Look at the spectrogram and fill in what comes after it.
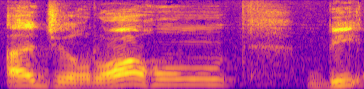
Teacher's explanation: میم ساکن اس کے بعد با آ رہا ہے تو میم ساکن کو غننے کے ساتھ ادا کیا جائے گا. اجراہم، بی علیحدہ احسنی علیحدہ ملا کر پڑھیں گے.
